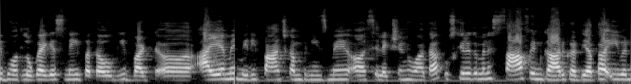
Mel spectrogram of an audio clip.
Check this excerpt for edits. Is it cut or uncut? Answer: cut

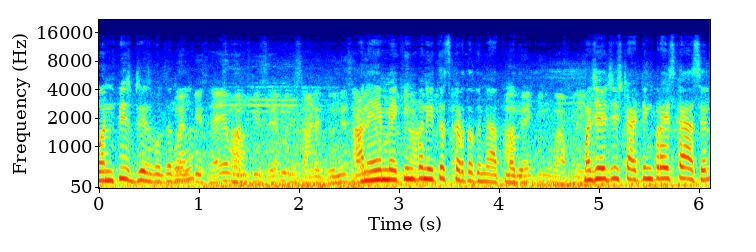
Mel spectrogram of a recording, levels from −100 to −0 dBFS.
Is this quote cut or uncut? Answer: uncut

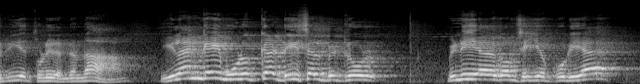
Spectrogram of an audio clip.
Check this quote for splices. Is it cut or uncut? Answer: uncut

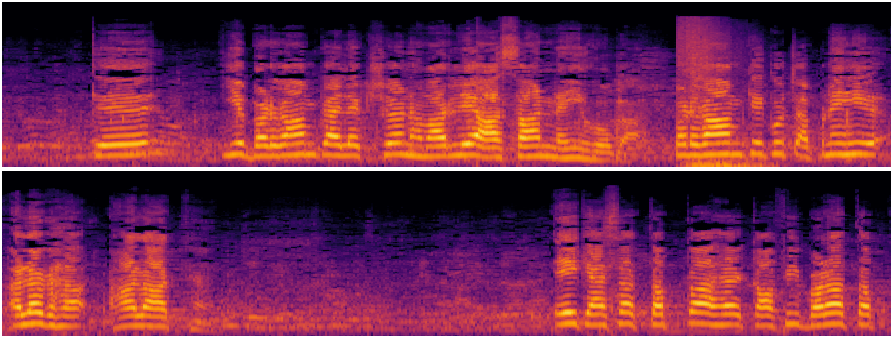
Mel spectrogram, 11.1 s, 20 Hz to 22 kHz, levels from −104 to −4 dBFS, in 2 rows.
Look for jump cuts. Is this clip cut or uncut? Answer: cut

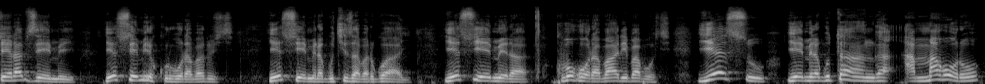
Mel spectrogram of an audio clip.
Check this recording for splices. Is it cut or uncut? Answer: uncut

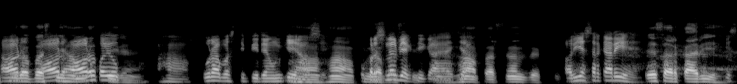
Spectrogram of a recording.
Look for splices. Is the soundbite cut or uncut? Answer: uncut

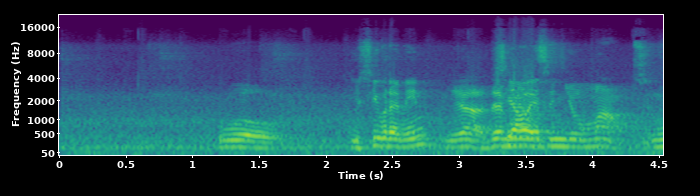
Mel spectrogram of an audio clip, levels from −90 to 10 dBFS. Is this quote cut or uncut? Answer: uncut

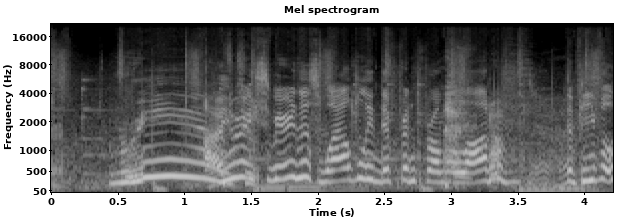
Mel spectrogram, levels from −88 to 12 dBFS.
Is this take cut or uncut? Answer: cut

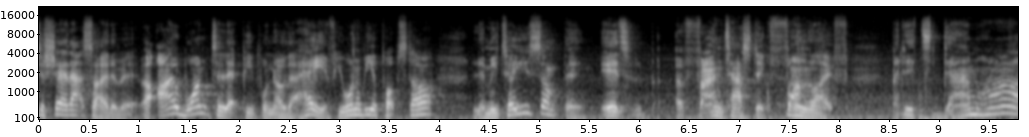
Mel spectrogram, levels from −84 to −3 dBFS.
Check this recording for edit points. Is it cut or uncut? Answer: uncut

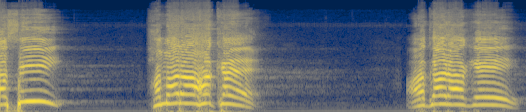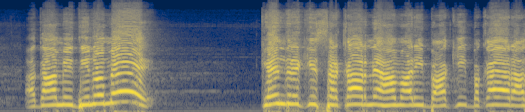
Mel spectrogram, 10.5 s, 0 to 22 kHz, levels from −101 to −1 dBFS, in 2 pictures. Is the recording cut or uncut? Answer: uncut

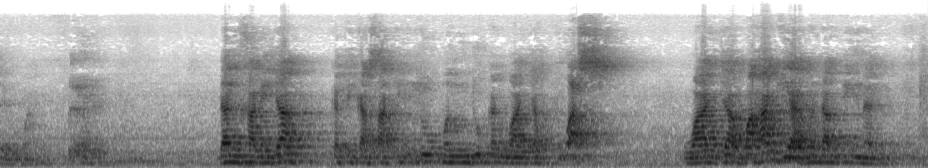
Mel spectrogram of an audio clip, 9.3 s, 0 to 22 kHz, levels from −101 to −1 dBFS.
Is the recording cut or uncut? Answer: uncut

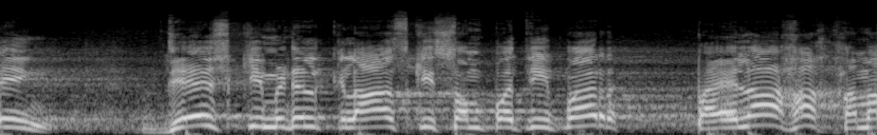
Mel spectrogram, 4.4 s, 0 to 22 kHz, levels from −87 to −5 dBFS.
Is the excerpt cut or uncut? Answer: uncut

